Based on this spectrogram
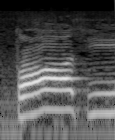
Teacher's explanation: تا الف کے برابر کھینچا، سین کو آپ نے مد کیا اور میم کے ساتھ ملاتے ہوئے میم مشدد پڑا، غنہ کیا اور پھر میم پر آپ نے مد کیا.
